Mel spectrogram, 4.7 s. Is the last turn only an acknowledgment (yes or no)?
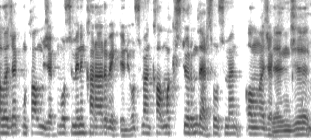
no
